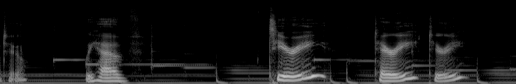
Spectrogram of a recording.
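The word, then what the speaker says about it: Pteri: Terry, assuming the P is silent. Poofen. I realized I didn't actually check it out. So that's Terry or Terry.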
